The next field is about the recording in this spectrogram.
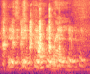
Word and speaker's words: Chipotle: No one can pronounce the E. It's Hispanic, Dad. Chipotle.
